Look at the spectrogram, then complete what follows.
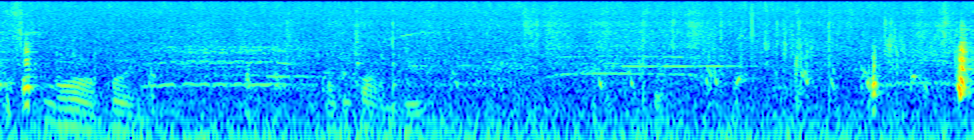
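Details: Chickens in a farmyard: a harmonic crow-like call opening the recording, drawn-out tonal calls in the middle, and scattered loud clucks, with a couple of sharp sounds close by at the end.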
